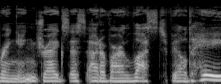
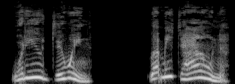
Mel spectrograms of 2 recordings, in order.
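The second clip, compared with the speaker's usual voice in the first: higher, louder protest; demanding; 7 semitones higher, 3 dB louder than usual. A narrator's reading. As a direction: demand to be put down, indignant. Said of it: "I demand".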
